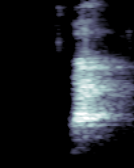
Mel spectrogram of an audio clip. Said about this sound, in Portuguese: Eu queria primeiro pedir desculpa pela cachorrinha que está aqui. Ela é meio complicadinha.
